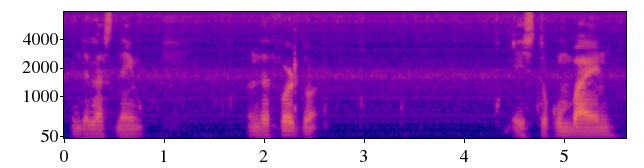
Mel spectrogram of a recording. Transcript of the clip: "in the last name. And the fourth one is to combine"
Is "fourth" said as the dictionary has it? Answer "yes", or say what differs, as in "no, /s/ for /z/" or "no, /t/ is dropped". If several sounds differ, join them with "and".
no, /t/ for /θ/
